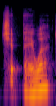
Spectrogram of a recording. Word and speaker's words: Chippewa: I'm going to do my best to pronounce it, but it's C-H-I-P-P-E-W-A. Chippewa.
